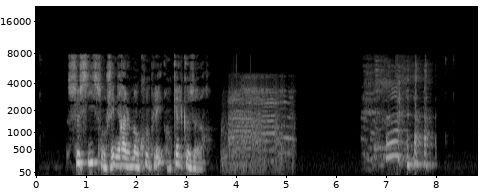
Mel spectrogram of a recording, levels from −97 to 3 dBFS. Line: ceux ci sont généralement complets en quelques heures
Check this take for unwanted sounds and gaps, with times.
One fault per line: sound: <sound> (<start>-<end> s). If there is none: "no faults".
sound: squeak (3.7-5.2 s)
sound: laugh (6.5-8.0 s)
